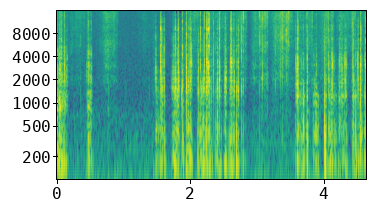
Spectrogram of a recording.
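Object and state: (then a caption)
Sandpaper sheet scratched. A wooden stick held in a gloved hand scratches across the grit of a coarse brown sandpaper sheet. It makes bursts of dry, rough, crackling scratches with a bright, hissy edge, separated by quieter, softer rubbing.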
